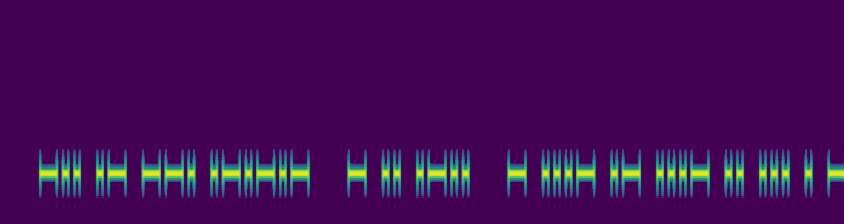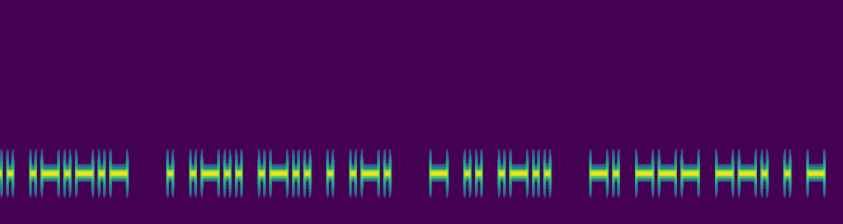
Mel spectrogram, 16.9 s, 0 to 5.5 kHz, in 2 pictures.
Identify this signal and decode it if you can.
Morse code, heard as a keyed tone, about 21 wpm, 600 Hz. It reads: DAG. TIL TVAVISEN. ELLER TIL NOGET
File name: Ferie QRS 21wpm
